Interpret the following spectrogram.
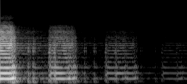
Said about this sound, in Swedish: Om man lyssnar på, ta, ta, en ton så lyssnar vi på studsen bara.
